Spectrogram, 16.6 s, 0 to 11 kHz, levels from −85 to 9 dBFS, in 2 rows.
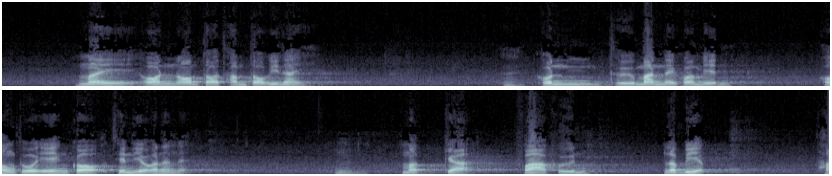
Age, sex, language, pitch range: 60-79, male, Thai, 115-120 Hz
